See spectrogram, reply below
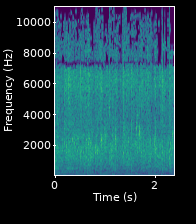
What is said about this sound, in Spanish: Así que nada, fuerte el aplauso para los chicos que participaron, los 12 equipos que participaron en Desafío 24.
